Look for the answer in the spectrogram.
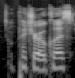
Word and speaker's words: Patroclus: Patroclus. – Patroclus.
